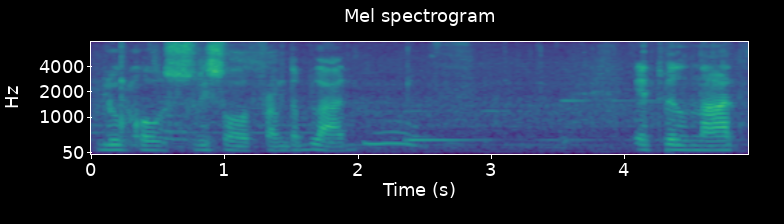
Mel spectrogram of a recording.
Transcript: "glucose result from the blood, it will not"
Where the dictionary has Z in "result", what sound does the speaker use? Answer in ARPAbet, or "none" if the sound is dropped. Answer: S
